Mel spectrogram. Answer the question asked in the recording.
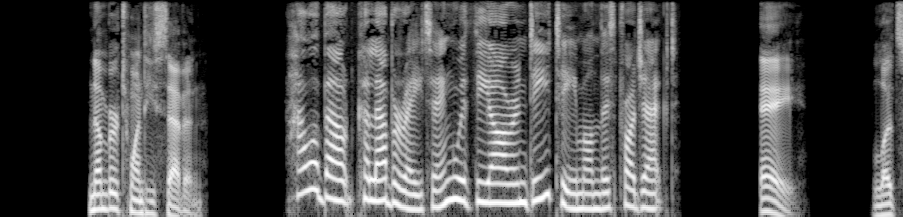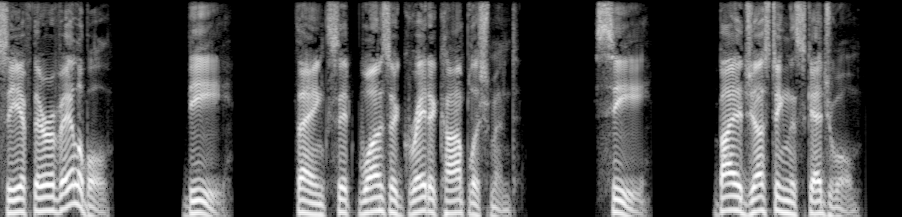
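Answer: A: Let's see if they're available.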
